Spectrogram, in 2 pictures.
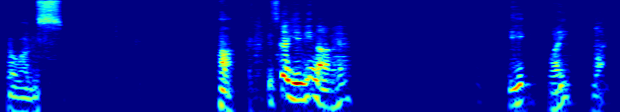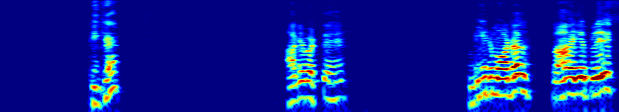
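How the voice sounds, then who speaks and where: A man with a Hindi accent teaching a class, briskly quizzing his students as he reviews questions. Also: sits high, expressive, a little mellow, breathy edge, far from the mic.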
